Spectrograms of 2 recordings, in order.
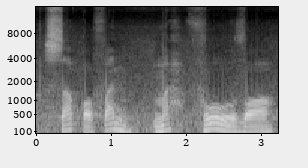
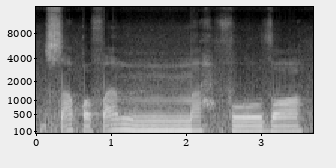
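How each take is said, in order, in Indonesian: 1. Huruf n dilafalkan terpisah sebelum m. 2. Huruf n melebur menjadi m yang bersengau. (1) "keliru ya apabila ada orang baca saqafan ... tanwin di sini dia tidak lebur" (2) "maka dibaca saqafan mahfudha"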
